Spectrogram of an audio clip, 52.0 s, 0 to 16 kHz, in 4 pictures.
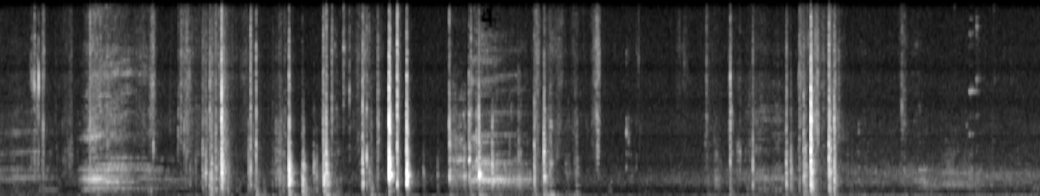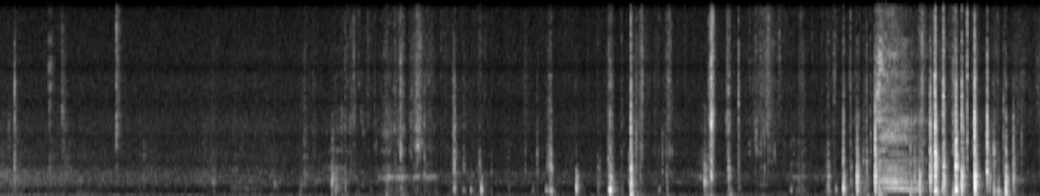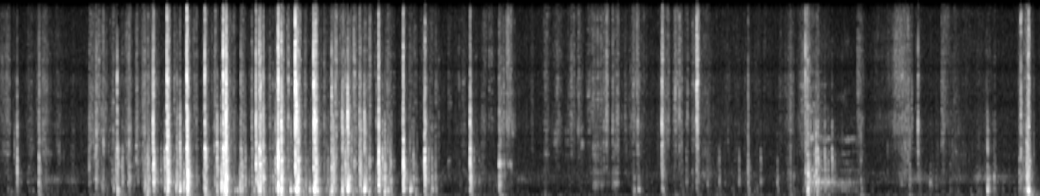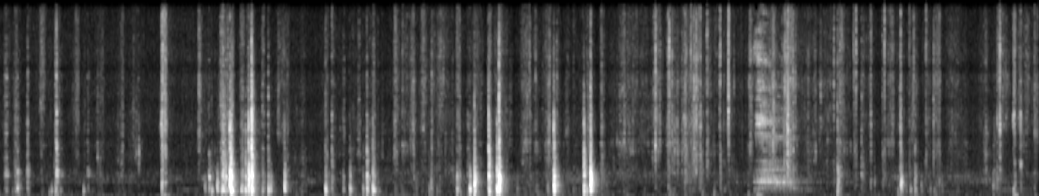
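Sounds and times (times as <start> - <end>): tools and parts clicking and rattling: 2.3 - 7.4, 17.2 - 51.9.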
